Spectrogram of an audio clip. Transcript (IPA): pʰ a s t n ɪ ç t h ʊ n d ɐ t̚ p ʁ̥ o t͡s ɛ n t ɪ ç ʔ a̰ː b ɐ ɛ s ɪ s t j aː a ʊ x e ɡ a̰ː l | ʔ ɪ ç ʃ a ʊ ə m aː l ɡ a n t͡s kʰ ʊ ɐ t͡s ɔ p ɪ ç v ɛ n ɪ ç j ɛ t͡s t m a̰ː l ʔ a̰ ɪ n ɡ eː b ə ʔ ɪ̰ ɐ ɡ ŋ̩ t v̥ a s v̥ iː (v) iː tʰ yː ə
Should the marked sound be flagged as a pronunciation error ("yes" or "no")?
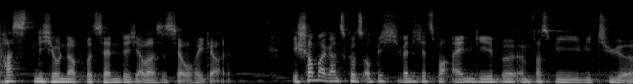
no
